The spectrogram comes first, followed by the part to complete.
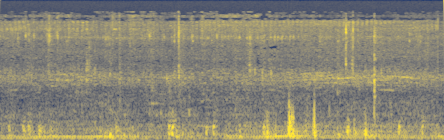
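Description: Car engine running with a steady low hum heard from inside the cabin, with irregular knocks and rattles as the car jolts over a rough, unpaved road.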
